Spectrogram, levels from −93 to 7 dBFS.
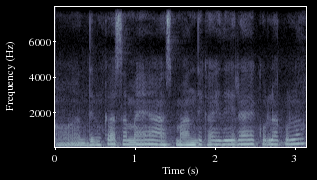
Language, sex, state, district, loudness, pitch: Hindi, female, Uttar Pradesh, Gorakhpur, -29 LUFS, 220 Hz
